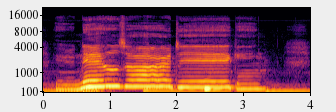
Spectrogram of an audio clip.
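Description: Slow song: a woman singing long held notes over an acoustic guitar.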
